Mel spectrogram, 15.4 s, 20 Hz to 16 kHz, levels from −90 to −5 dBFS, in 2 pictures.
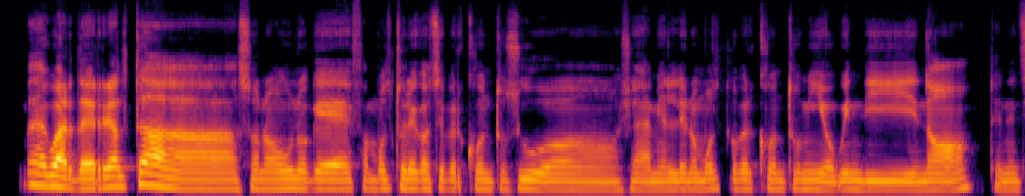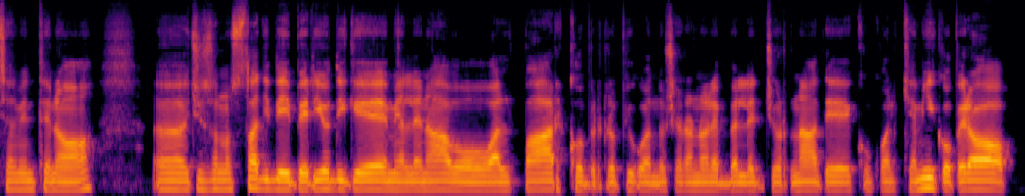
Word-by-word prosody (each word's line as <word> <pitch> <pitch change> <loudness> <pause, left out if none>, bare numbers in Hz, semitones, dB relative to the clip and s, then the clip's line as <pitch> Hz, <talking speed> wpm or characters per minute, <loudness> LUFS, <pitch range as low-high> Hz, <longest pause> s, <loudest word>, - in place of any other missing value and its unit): Beh, 180 -3 +2
guarda, 145 -5 +8
in 135 - +7
realtà, 140 -5 +5
sono 130 0 -2
uno 135 -1 0
che 125 0 +2
fa - - -9
molto 130 +2 -4
le 130 - +1
cose 130 0 -2
per 125 -1 -6
conto 125 -1 -5
suo, 115 -2 -2
cioè 115 0 -5
mi 115 - -4
alleno 120 0 -2
molto 125 +2 -6
per 125 -1 -4
conto 125 0 -6
mio, 120 -3 -2
quindi 115 -1 -1
no, 115 +5 0
tendenzialmente 120 +1 -5
no. 115 +4 0 0.4
Uhm, 120 0 -1
ci 125 - -5
sono 125 +1 -4
stati 130 +2 0
dei 125 -1 +3
periodi 125 0 0
che 120 0 +3
mi 115 - -2
allenavo 115 -1 0
al 110 0 -1
parco 115 -1 0
per - - -10
lo 110 - -5
più 115 - -8
quando 110 -2 -4
c'erano 110 0 -4
le 110 -1 -2
belle 105 +1 -3
giornate 110 0 -3
con 110 - -13
qualche 115 0 -9
amico, 135 -2 0
però, 120 -1 +4
120 Hz, 185 wpm, -25 LUFS, 115-125 Hz, 0.4 s, guarda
